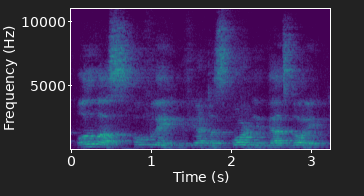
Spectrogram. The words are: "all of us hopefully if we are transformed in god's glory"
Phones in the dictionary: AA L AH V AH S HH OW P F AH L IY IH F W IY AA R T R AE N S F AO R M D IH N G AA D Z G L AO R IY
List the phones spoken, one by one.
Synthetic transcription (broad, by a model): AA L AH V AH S HH OW P F AH L IY IH F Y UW AA R T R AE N S P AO R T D IH N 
